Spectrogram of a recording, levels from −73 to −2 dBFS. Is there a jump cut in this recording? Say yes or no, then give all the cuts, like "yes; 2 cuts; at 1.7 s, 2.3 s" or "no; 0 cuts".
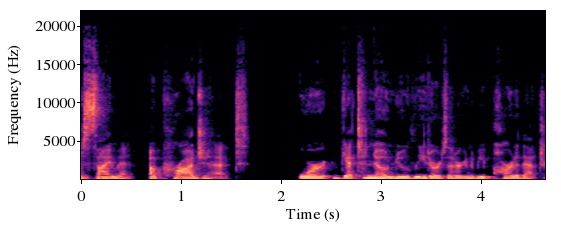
no; 0 cuts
